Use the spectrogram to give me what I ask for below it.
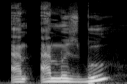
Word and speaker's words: amuse-bouche: An hors d'oeuvres, I'm going to mispronounce this, a amuse-bouche.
